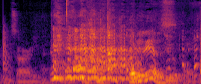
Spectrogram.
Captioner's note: laughing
